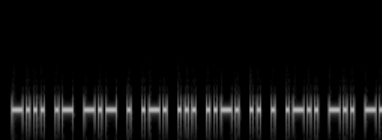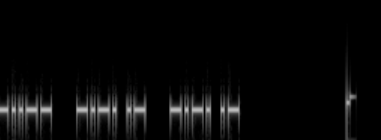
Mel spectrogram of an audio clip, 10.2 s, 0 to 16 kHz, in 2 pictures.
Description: Morse code, heard as a keyed tone, about 25 wpm, 700 Hz. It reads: BAKERSFIELD, CA CA
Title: K1USN SST QSO Practice 25wpm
